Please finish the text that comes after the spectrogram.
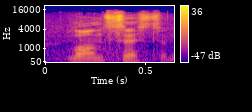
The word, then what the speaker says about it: Launceston: What is it? Launceston. Launceston. That's correct. Launceston.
